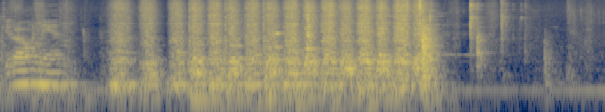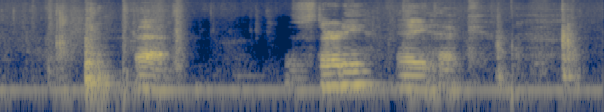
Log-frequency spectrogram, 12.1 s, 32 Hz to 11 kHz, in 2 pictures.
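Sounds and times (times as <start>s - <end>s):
hand saw cutting wood: 0.1s - 4.6s.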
